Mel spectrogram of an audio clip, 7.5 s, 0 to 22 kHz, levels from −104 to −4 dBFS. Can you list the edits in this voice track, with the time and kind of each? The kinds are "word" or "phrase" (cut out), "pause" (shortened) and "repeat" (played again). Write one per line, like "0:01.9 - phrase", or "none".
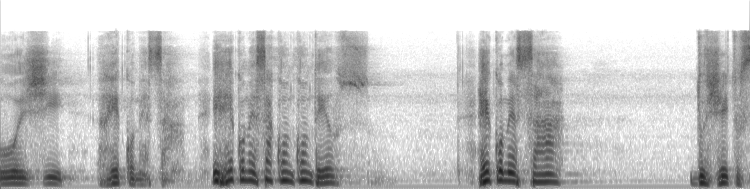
0:02.0 - pause
0:02.9 - repeat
